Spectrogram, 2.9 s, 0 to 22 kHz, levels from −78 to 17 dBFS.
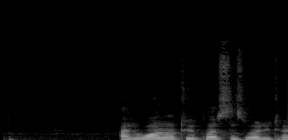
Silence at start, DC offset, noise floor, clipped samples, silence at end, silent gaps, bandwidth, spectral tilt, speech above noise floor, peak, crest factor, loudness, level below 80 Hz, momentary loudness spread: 0.1 s; under 0.1%; -71 dBFS; under 0.1%; 0 s; none; 14 kHz; -8 dB/octave; 45 dB; -10 dBFS; 18 dB; -26 LUFS; -66 dBFS; 6 LU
